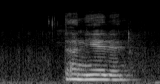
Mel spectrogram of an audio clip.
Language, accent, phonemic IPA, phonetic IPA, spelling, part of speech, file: Armenian, Eastern Armenian, /dɑnieˈɾen/, [dɑni(j)eɾén], դանիերեն, noun / adverb / adjective, Hy-դանիերեն.ogg
- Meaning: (noun) Danish (language); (adverb) in Danish; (adjective) Danish (of or pertaining to the language)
